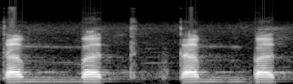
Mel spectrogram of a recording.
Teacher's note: یہاں با کے اوپر تشدید ہے، اس کو 2 بار پڑھیں گے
